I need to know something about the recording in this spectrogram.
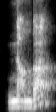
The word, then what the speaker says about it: numb: do with the other number one two three four five and nummer now I put that in ER and in a yellow color the B because it's a silent B nama anyone know what the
